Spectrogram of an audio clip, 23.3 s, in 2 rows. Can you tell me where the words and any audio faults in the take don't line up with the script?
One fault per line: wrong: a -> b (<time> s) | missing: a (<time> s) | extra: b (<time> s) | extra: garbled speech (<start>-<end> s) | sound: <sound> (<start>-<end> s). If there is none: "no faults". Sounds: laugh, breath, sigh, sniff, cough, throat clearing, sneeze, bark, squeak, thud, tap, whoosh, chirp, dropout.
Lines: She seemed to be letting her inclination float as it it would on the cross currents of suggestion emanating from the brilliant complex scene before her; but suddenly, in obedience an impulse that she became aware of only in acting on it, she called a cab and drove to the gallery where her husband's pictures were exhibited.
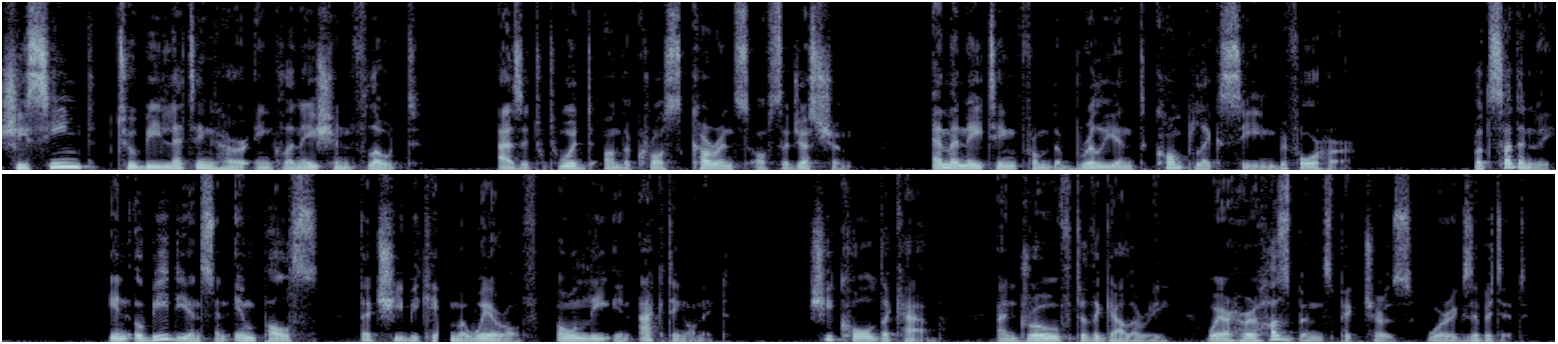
sound: dropout (14.9-15.0 s)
